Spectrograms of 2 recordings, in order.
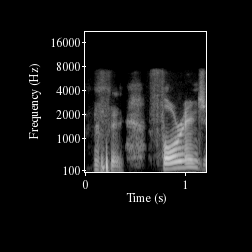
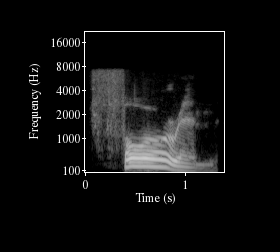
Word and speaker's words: foreign: How about the silent G? Sign. Forange. No. Foreign. Gnome. Right. Champagne. Right. So these have silent G's.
